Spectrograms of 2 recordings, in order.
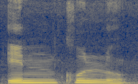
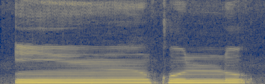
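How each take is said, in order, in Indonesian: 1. Bunyi n jelas dan pendek. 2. Bunyi n samar, berdengung, dan ditahan. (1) "Jangan in kullu ya. Salah karena itu bukan bacaan idhar" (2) "nun sukunnya dibaca samar ya. ... ditahan dulu"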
